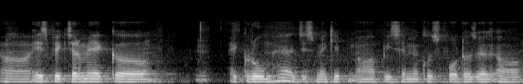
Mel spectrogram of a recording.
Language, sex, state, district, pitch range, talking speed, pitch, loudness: Hindi, male, Bihar, Patna, 120-130 Hz, 195 wpm, 125 Hz, -17 LUFS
